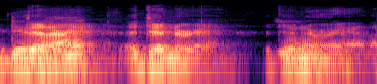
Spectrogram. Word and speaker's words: Adeniran: I want to pronounce that correctly. – Adeniran. – I screwed it up.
